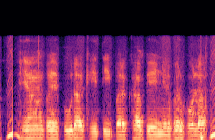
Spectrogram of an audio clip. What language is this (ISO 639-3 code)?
bho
